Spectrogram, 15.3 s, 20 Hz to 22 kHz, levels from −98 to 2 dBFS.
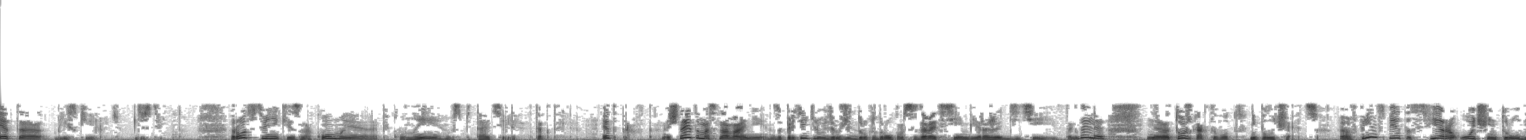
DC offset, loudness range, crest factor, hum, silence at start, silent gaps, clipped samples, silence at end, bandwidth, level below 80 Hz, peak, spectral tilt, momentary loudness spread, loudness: under 0.1%; 4 LU; 18 dB; none; 0 s; none; under 0.1%; 0 s; 6 kHz; -52 dBFS; -6 dBFS; -4 dB/octave; 15 LU; -23 LUFS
